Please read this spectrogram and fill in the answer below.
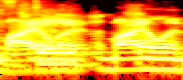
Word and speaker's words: Milan: Milan instead of Milan.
